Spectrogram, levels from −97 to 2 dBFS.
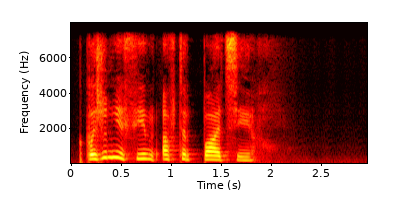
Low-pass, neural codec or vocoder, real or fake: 7.2 kHz; codec, 16 kHz, 1 kbps, FunCodec, trained on LibriTTS, 50 frames a second; fake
